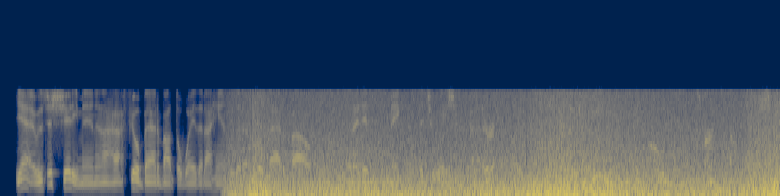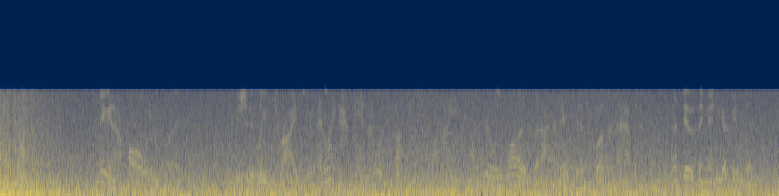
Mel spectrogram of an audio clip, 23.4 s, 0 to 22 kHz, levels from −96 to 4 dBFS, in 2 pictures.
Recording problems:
high frequencies cut off; severe; nothing above 4 kHz
wind noise on the microphone; heavy; from 3.5 s on; 3 dB above the speech

